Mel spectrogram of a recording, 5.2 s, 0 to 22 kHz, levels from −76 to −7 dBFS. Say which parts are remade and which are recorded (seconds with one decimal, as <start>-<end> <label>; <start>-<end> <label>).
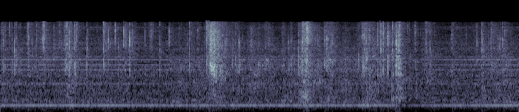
0.0-1.7 recorded; 1.7-3.8 remade; 3.8-5.2 recorded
